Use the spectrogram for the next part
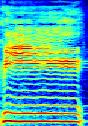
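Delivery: long, high steady engine whine; imitated engine buzz. Preacher mimicking a sports car stuck in first gear, droning engine noise. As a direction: hold a buzzing car-engine drone. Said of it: "he's buzzing along in first gear".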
